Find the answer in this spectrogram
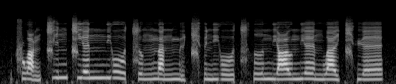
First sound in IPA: ʈ͡ʂ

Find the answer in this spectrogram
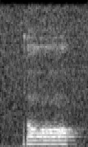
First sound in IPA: ɾ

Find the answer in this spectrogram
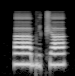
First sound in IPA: aː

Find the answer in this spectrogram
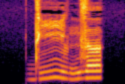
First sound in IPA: d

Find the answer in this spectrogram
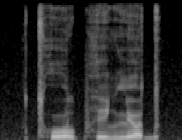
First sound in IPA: tʰ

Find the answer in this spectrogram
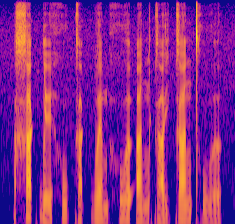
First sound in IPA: x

